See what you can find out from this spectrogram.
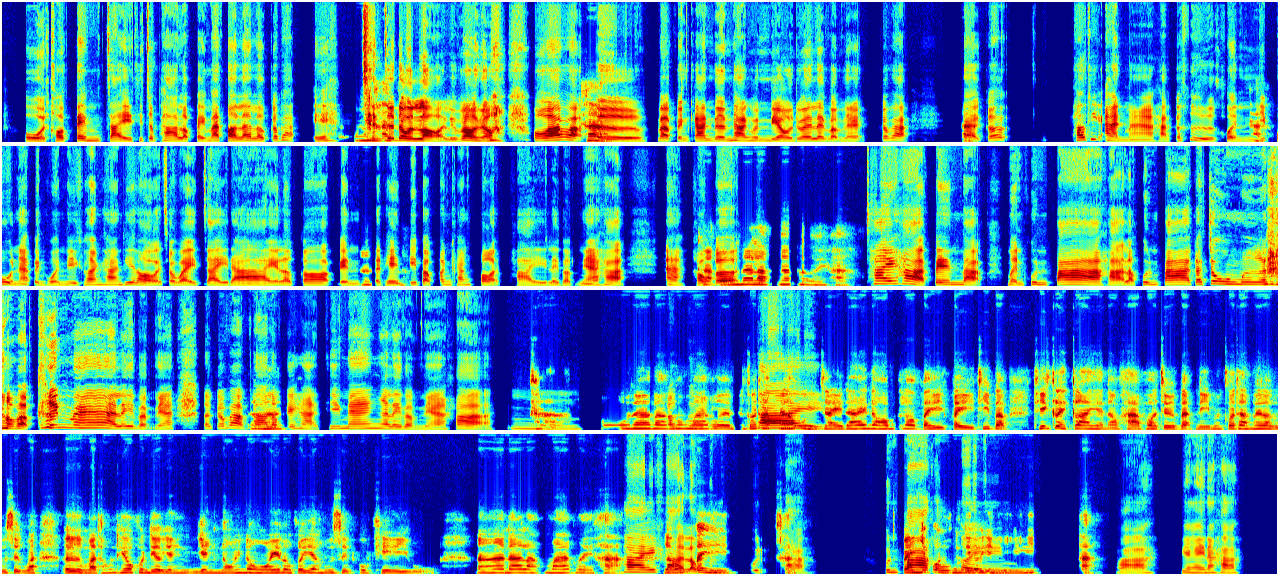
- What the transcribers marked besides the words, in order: other background noise; laughing while speaking: "ฉัน"; laughing while speaking: "เนาะ"; tapping; laughing while speaking: "ขึ้นมา"
- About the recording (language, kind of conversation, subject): Thai, podcast, คุณควรเริ่มวางแผนทริปเที่ยวคนเดียวยังไงก่อนออกเดินทางจริง?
